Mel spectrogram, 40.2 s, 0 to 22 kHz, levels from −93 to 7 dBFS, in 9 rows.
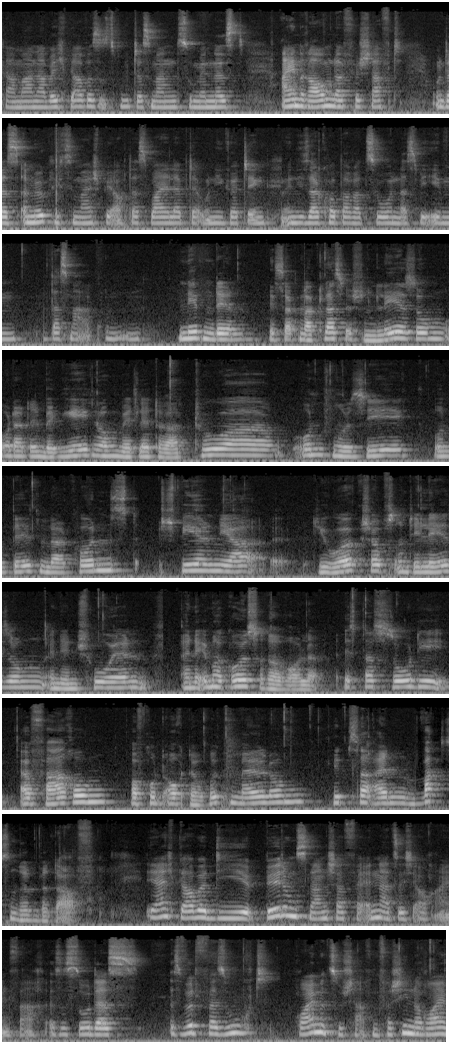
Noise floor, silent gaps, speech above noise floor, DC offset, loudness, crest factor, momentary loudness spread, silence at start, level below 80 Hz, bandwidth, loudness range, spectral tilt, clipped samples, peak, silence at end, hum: -49 dBFS; none; 23 dB; 0.6%; -27 LUFS; 18 dB; 12 LU; 0 s; -50 dBFS; 18 kHz; 4 LU; -5.5 dB/octave; under 0.1%; -10 dBFS; 0 s; none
